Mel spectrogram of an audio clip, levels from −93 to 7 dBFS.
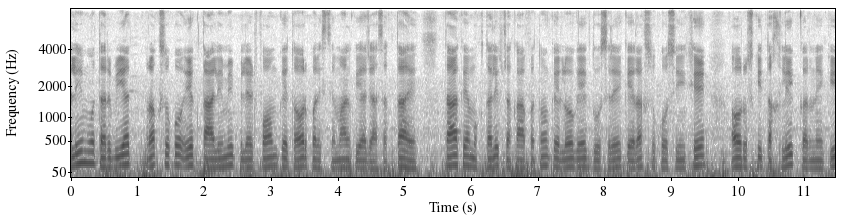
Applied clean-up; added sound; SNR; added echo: none; none; none; none.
